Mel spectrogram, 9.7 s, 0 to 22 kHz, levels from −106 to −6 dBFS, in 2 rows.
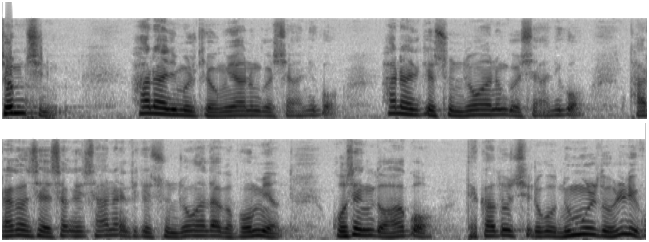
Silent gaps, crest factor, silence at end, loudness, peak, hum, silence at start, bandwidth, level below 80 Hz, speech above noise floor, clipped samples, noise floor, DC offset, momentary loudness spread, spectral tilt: none; 16 dB; 0 s; -17 LUFS; 0 dBFS; none; 0 s; 12 kHz; -46 dBFS; 28 dB; 0.1%; -45 dBFS; under 0.1%; 11 LU; -6.5 dB/octave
